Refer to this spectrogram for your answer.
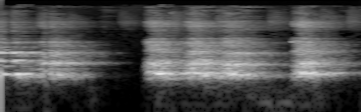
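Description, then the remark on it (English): A dog lets out three drawn-out, loud howling barks, each a sustained cry separated by brief pauses, with no one talking over it. “But it's like, as soon as I lay down, my mind's either racing or the dog's...”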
